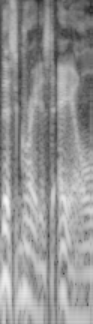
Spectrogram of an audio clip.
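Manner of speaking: deep, pretty commercial voice-over read. Retelling recording a beer commercial for a producer, doing a deep voice. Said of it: "Nice deep voice".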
